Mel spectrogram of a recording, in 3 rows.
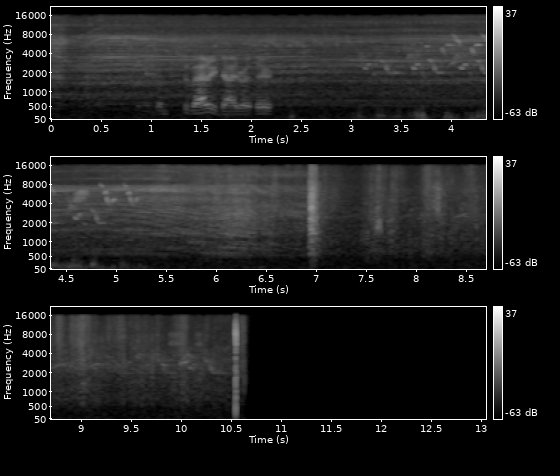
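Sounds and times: outdoor ambience: 0:00.0 - 0:10.7
bird chirps: 0:02.5 - 0:05.5, 0:08.1 - 0:10.6.

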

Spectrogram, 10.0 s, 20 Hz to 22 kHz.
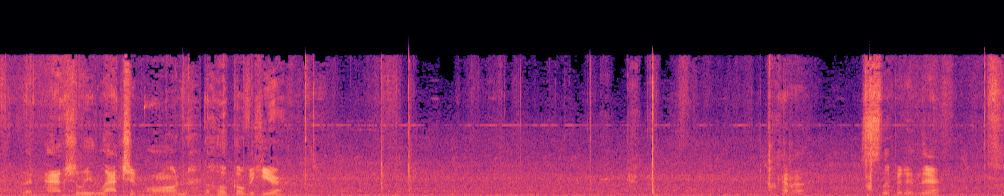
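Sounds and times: low traffic rumble: 0:00.0 - 0:10.0.

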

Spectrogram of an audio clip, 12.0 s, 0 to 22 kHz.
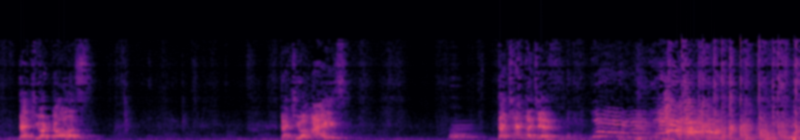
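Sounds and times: young children shouting: 0:08.9 - 0:11.0
hand-clapping: 0:10.0 - 0:12.0.

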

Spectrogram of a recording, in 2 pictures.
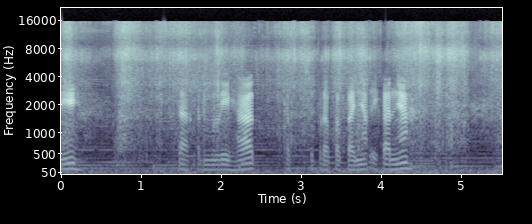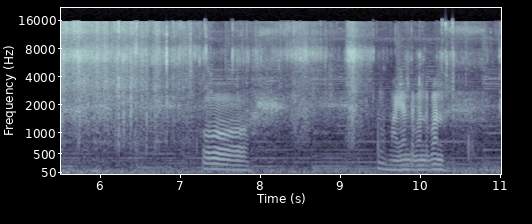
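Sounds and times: plastic sack rustling: 0:00.0 - 0:10.6.

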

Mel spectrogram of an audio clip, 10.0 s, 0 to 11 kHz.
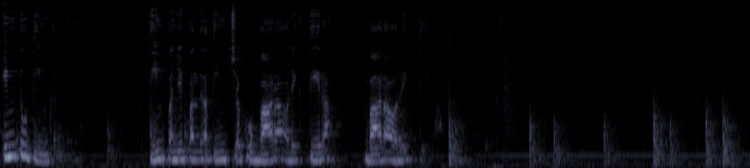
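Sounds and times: faint steady hum: 0:00.0 - 0:10.0
stylus strokes on touchscreen: 0:06.3 - 0:09.7.

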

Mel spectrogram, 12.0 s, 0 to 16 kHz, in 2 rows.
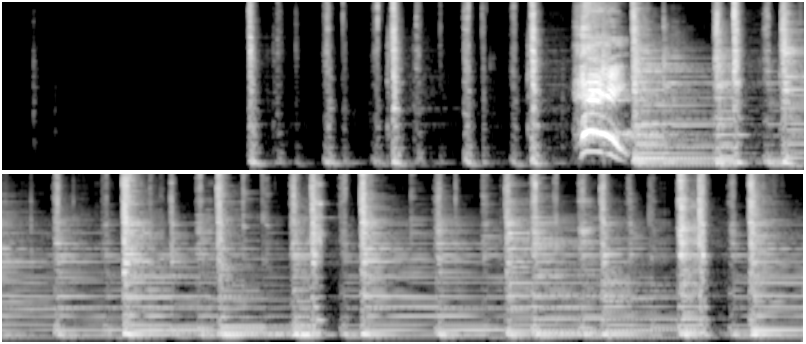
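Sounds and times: acoustic guitar strumming: 0:01.9 - 0:12.0.

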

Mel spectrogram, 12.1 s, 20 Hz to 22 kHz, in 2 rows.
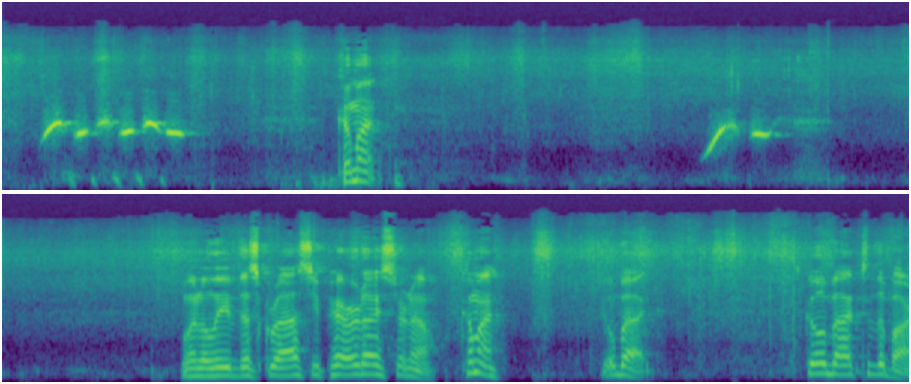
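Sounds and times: person whistling: 0:00.2 - 0:01.3, 0:04.6 - 0:05.4.

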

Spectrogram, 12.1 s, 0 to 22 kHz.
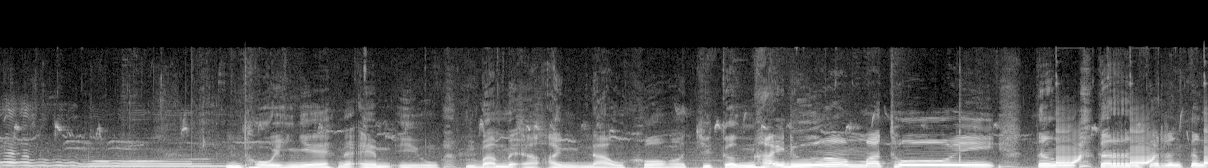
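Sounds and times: man singing comic notes: 0:00.0 - 0:12.0.

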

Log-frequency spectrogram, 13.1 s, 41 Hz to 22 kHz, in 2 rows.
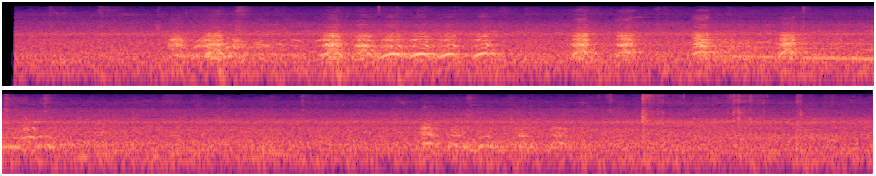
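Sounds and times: dog barking: 0:01.2 - 0:06.1, 0:06.7 - 0:07.0, 0:09.7 - 0:10.9.

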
